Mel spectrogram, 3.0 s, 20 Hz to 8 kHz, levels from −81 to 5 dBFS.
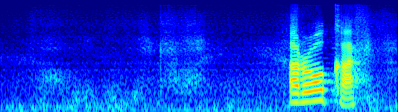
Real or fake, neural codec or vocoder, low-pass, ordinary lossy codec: fake; codec, 16 kHz, 0.3 kbps, FocalCodec; 7.2 kHz; none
